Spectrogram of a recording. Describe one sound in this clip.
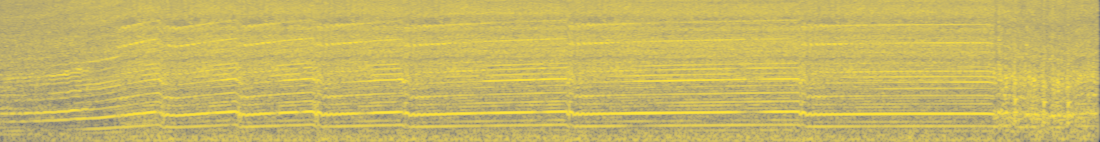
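A racing car engine screams and climbs in pitch, dropping briefly at each gear change.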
